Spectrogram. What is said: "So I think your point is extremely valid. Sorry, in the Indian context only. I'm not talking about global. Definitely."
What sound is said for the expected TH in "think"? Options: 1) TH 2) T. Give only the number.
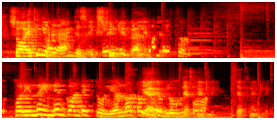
2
